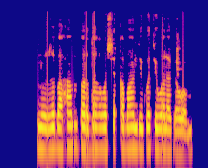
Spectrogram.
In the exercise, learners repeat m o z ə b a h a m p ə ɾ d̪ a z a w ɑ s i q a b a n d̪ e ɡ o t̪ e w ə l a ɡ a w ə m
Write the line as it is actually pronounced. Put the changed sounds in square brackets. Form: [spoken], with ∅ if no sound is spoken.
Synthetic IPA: [n] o z ə b a h a m p ə ɾ d̪ a [ɣ] a w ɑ s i q a b [ɑ] n d̪ e ɡ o t̪ e w ə l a ɡ a w ə m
